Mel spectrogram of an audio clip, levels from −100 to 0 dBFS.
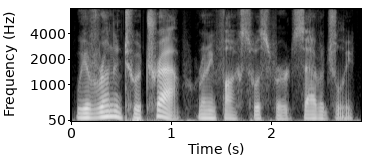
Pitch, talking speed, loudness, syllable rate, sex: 105 Hz, 205 wpm, -20 LUFS, 6.5 syllables/s, male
